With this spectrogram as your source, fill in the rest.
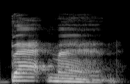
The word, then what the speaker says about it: Batman: is the glottal stop in American English we don't really pronounce that T in the middle we'll say Batman bitten important brightening Hatrack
